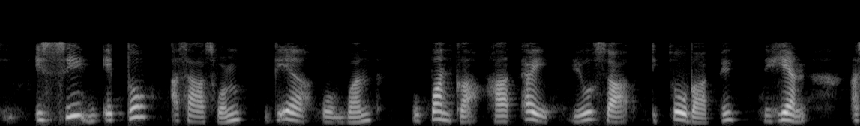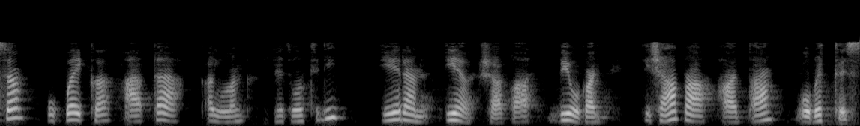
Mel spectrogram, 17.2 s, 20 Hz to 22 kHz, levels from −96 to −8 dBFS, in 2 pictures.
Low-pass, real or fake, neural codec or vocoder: 5.4 kHz; fake; codec, 16 kHz, 0.5 kbps, FunCodec, trained on LibriTTS, 25 frames a second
